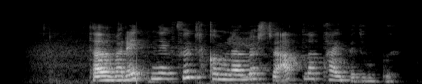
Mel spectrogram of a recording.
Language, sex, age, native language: Icelandic, female, 30-39, Icelandic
